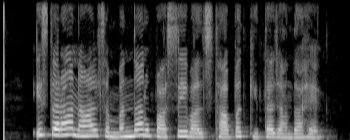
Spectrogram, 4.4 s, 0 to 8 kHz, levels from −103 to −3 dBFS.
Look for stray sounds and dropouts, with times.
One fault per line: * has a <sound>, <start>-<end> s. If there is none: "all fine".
all fine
